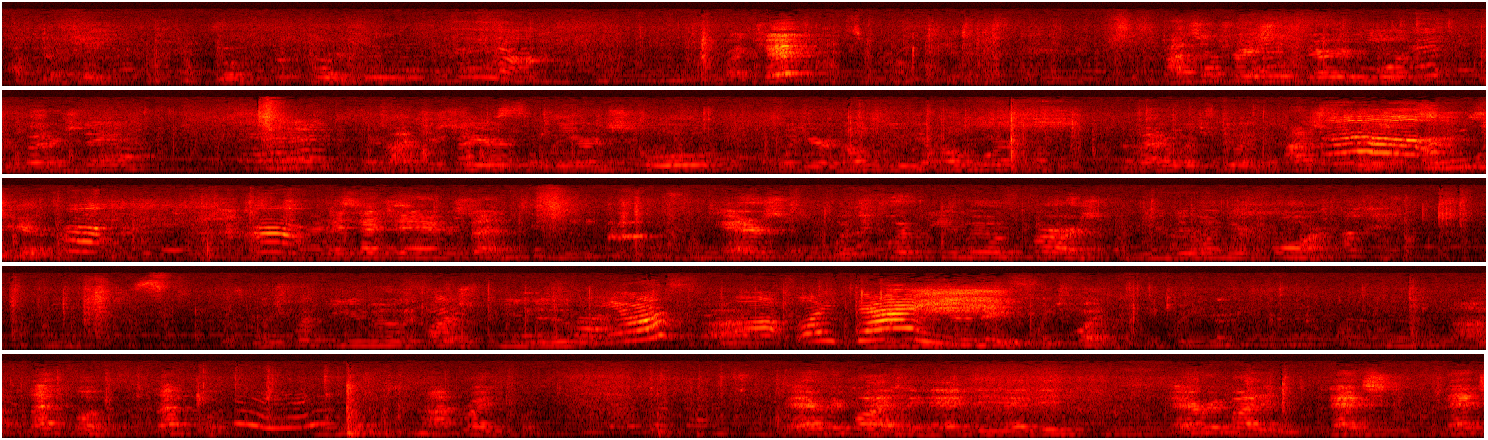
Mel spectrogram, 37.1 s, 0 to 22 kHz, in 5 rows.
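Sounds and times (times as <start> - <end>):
children chattering: 13.8 - 16.5.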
